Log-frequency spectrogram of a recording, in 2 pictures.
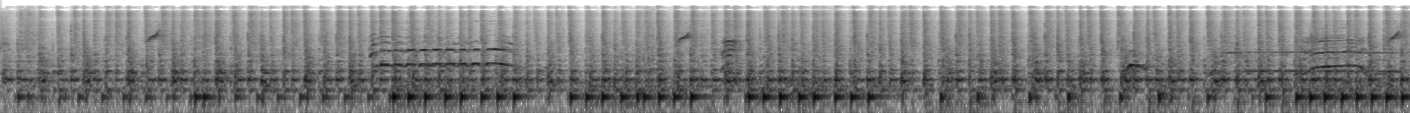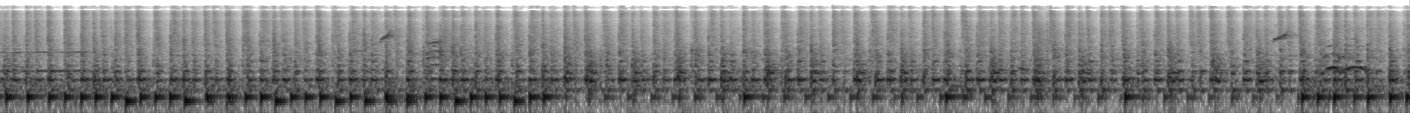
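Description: Fast, continuous hand drumming from a traditional African drum troupe accompanying a dance, with a few short high calls over it.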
